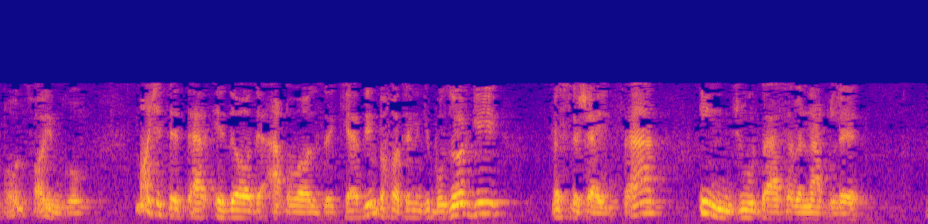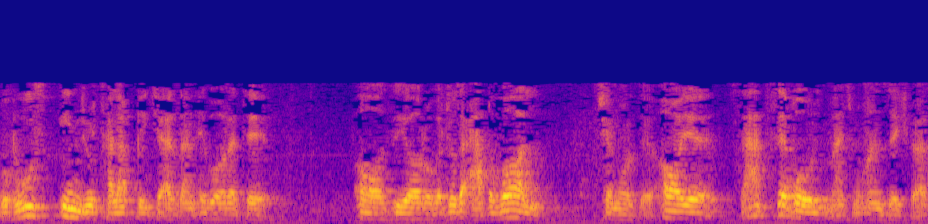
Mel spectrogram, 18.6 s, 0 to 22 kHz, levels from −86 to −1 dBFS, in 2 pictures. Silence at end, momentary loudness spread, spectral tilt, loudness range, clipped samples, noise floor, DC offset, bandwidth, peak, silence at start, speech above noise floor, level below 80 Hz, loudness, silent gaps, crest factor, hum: 0 s; 11 LU; -8.5 dB/octave; 3 LU; under 0.1%; -47 dBFS; under 0.1%; 5 kHz; 0 dBFS; 0 s; 31 dB; -54 dBFS; -17 LUFS; none; 16 dB; none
